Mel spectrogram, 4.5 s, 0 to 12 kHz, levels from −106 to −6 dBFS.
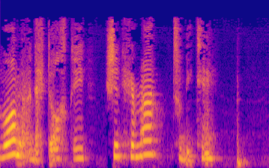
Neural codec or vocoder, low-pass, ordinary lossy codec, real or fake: codec, 44.1 kHz, 1.7 kbps, Pupu-Codec; 10.8 kHz; MP3, 32 kbps; fake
